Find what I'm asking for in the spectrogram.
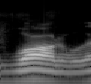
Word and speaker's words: Waddle: I wish y'all would say his name is Waddle. That's why he does the penguin dance when he celebrates. He waddles like a penguin because his last name is Jalen Waddle.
